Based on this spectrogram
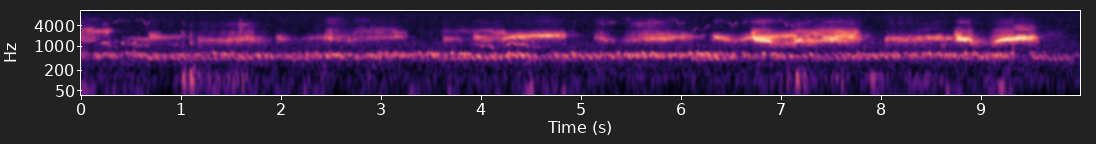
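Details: A black grouse display arena in the Piedmont Alps, Italy, 2022. A constant bubbling drone carries beneath repeated rasping hisses, some ending in rising whistled notes.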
